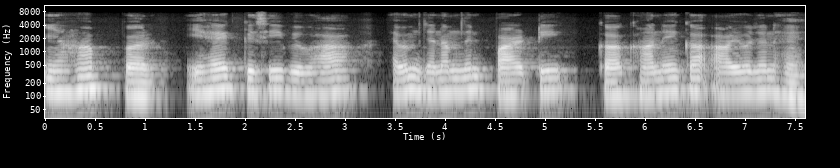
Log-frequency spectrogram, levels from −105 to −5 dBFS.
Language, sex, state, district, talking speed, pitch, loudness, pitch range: Hindi, male, Maharashtra, Chandrapur, 100 wpm, 125 Hz, -20 LUFS, 115-130 Hz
